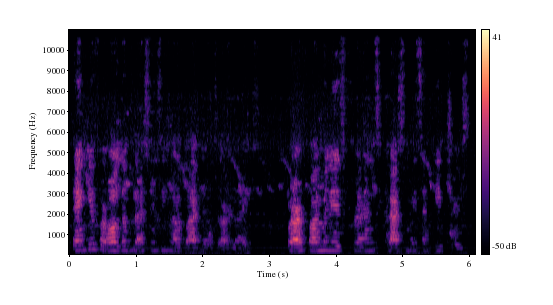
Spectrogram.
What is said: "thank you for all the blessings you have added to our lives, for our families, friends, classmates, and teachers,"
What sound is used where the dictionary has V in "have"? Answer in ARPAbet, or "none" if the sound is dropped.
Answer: P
